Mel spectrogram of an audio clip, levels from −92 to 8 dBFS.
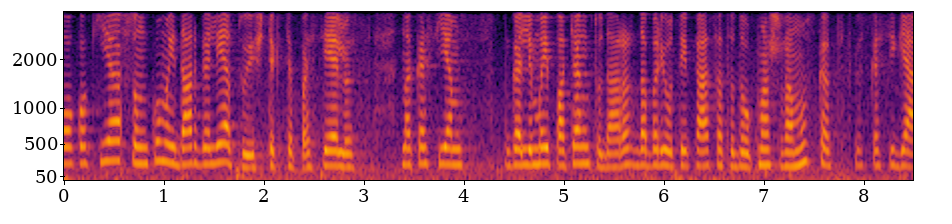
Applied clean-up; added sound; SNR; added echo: none; none; none; none.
